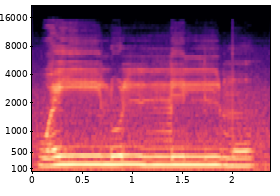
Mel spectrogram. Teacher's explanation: ஸோ இங்கே லாம் இருக்குது. தன்வீனை தொடர்ந்து லாம் வரும்போது இதுஹாம் இலா குன்னா இணைக்கணும், ஆனால் குன்னா செய்யக்கூடாது.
